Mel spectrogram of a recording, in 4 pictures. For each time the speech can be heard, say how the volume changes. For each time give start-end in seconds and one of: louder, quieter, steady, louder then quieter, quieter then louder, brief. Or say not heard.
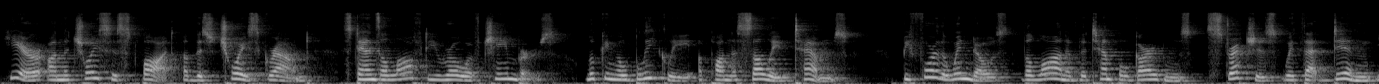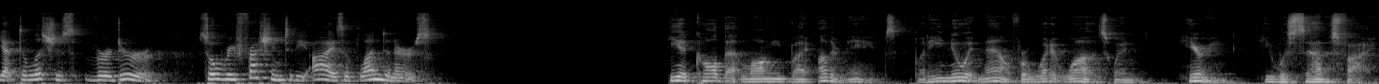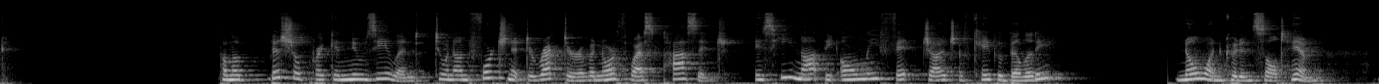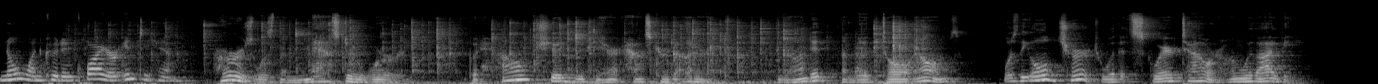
0.0-18.2 steady
20.4-27.7 steady
29.8-38.2 steady
39.2-54.4 steady.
